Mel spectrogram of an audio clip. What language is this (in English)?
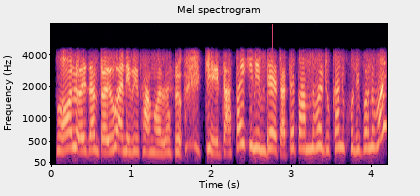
Assamese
